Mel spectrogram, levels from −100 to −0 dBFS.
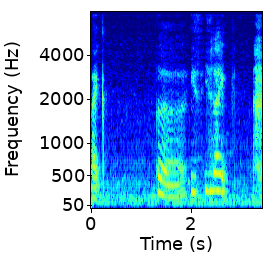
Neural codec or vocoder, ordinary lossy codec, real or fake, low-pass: codec, 16 kHz, 16 kbps, FreqCodec, smaller model; none; fake; none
